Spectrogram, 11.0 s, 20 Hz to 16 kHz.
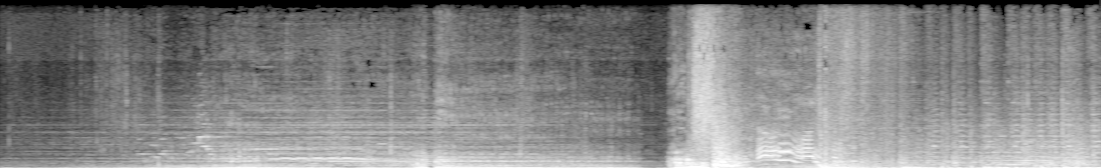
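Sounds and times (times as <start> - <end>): tense orchestral film score: 0.0 - 11.0.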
